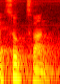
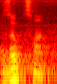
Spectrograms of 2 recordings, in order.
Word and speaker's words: Zugzwang: 'Cause that's How should we say it? Zugzwang. And how do you say it? We say Zugzwang. English say Zugzwang. It's not that much different.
